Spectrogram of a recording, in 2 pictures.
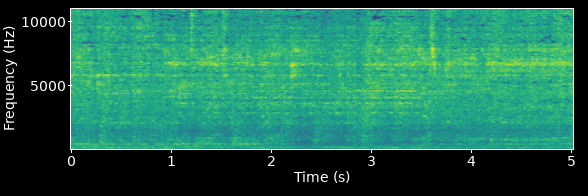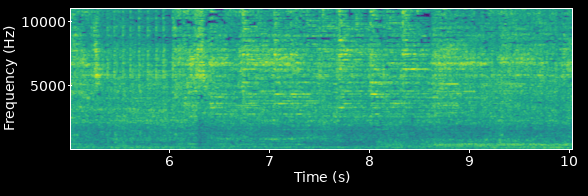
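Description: Metal band playing live and loud: electric guitars through amp stacks with a drum kit, a dense wall of sound with no breaks.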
